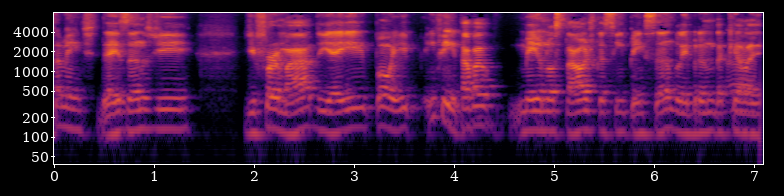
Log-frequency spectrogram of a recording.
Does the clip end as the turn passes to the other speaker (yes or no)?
no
